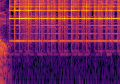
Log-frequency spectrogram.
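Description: Bell sound effect ringing in a rapid, steady trill, starting a moment in: the cue for viewers to ring the YouTube notification bell.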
